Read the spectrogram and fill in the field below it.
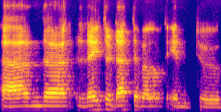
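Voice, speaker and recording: With fairly even intonation, a man talks amid audible room echo. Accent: Norwegian. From Norway. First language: Norwegian. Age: old. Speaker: company owner and chairman; interviewee. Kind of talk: interview. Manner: hesitant, many fillers. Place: home room. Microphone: video call.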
